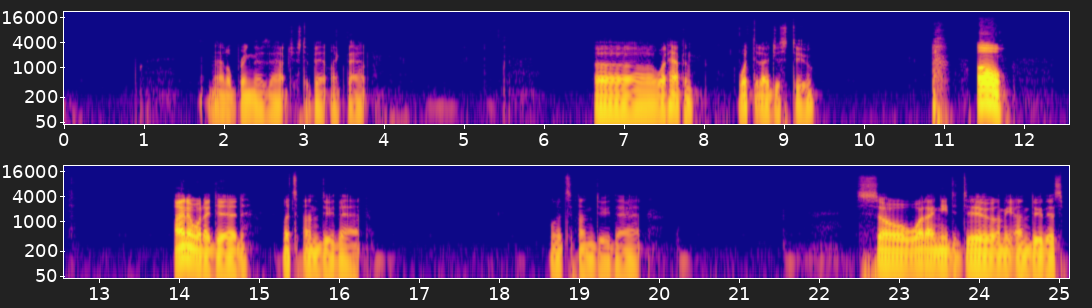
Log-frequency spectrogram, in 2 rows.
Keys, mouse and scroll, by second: 3.5 middle click, 4.6 alt+a, 4.8 Tab, 5.0-5.4 scroll down 2, 5.4 middle click, 7.5 scroll up 3, 7.9 middle click, 8.5 Tab, 9.0 middle click, 10.8-11.3 scroll up 4, 11.3 middle click, 11.8 scroll down 3, 12.2 middle click, 14.8 middle click, 15.5 ctrl+z, 16.1 ctrl+z, 16.4 ctrl+z, 17.9-19.0 scroll down 3, 19.0 ctrl+z, 20.2 ctrl+z, 21.6 ctrl+z, 21.8 ctrl+z, 21.9 ctrl+z, 22.2 ctrl+z, 22.4 ctrl+z, 22.5 ctrl+z, 23.4 ctrl+z, 23.6 ctrl+z, 23.8 ctrl+z, 24.0 ctrl+z, 24.2 ctrl+z, 24.4 ctrl+z, 24.6 ctrl+z, 24.8 ctrl+z, 25.0 ctrl+z.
